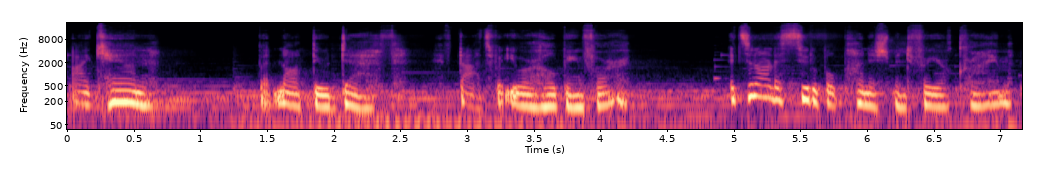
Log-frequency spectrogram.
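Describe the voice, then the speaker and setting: An actress voicing an ancient, stern swordswoman who speaks in a measured, solemn way. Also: sits low, lightly acted. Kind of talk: English game dub acting. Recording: faint game music behind.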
